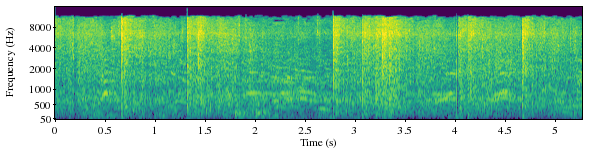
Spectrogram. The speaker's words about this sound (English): And as the sun started setting, security forces in uniform, they opened fire on protesters.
